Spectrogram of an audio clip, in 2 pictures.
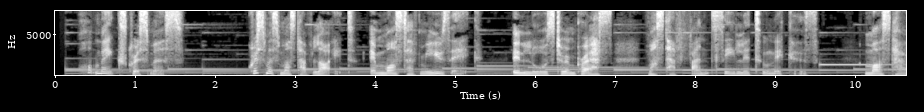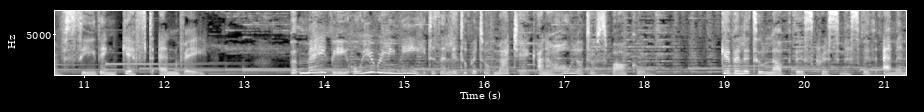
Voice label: female english and spanish castilian english commercial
